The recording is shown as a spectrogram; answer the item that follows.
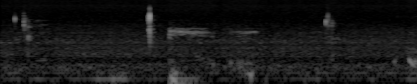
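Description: Near silence: room tone with a few faint, brief clicks, the sharpest about a second and a half in.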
